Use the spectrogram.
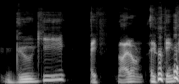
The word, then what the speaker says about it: Googie: the Jetsons is called googy. I I don't I think that's how it's pronounced. It's It's just go o g i e. It's Google with an i instead of an l.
